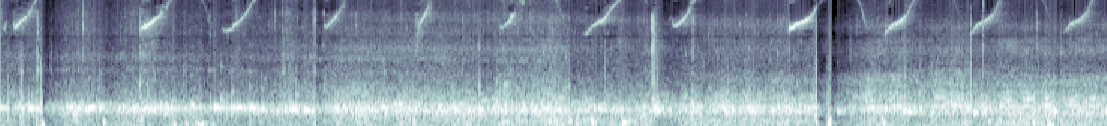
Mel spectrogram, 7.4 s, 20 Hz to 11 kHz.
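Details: Wild dolphins underwater off Mikurajima, whistling while releasing bubbles from the blowhole, filmed on an Olympus TG-2 with a fisheye converter; many rapid upward-sweeping high whistles repeat about twice per second over a steady low underwater rumble.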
